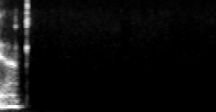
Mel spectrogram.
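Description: A woman's voice finishing a word, followed by a short click, then dead silence.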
